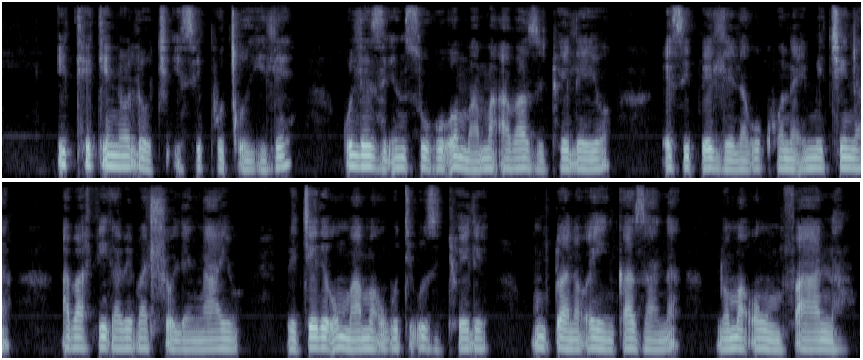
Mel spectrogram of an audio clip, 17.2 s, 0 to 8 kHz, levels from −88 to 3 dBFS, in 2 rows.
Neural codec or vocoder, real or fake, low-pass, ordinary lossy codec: none; real; 7.2 kHz; MP3, 48 kbps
